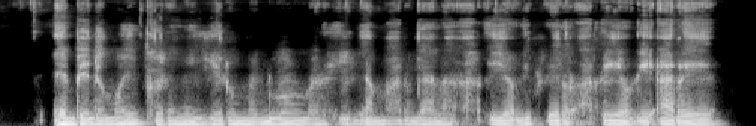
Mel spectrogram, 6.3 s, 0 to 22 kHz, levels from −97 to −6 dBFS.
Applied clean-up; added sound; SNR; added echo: neural mask model Resemble Enhance denoiser.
